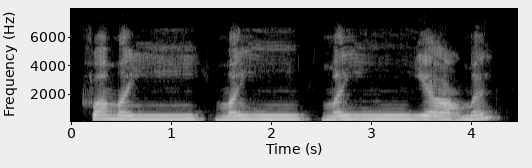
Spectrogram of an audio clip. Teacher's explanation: اور کیا ہے یہاں پر دیکھیں، یہاں پر فَمَن يَعْمَلْ، فَمَن يَعْمَلْ، نون ساکن اس کے بعد یا آیا تو یہاں نون ساکن کا ادغام کیا جائے گا. نون کو یا میں مدغم کر دیا جائے گا، ملا دیا جائے گا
